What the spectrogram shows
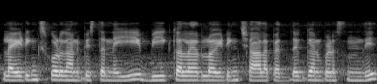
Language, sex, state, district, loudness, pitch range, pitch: Telugu, female, Andhra Pradesh, Sri Satya Sai, -16 LUFS, 190-205 Hz, 195 Hz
